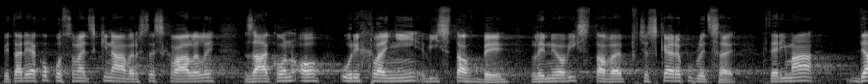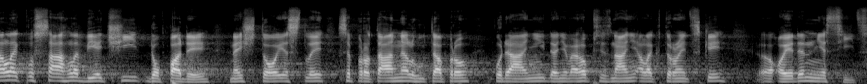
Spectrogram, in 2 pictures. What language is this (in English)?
Czech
